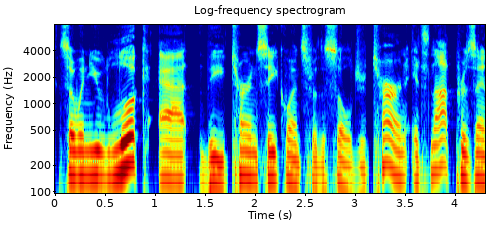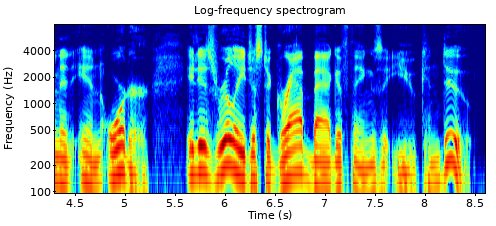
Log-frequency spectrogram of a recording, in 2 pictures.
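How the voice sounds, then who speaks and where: A man's voice: mid-range voice, sing-song, normal speed, darkish tone, no echo, clean studio sound. A man hosting a gaming show, giving instructional tips in an explanatory, emphatic and reassuring way. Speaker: host of a tabletop gaming show. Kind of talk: instructional tips talk on board wargaming.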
